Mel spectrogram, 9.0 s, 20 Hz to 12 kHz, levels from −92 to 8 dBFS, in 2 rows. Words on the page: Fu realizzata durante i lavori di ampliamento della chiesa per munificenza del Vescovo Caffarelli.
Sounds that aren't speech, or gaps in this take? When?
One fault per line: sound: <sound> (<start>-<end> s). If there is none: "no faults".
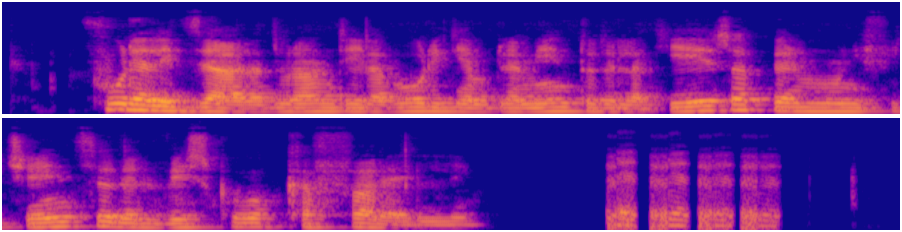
sound: laugh (7.5-8.4 s)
